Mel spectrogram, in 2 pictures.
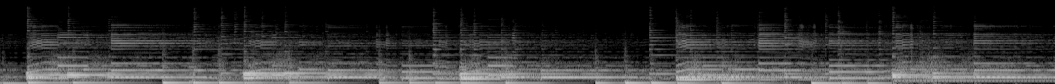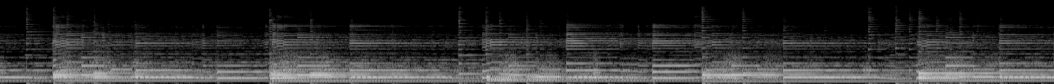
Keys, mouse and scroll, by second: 0.0 click, 0.3 scroll up 1, 0.4-0.8 middle drag, 0.8-2.2 scroll down 1, 2.2 shift+a, 5.7-8.7 shift+middle drag, 8.7 s, 12.8-14.3 drag, 14.5-16.6 drag, 20.3 Tab.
